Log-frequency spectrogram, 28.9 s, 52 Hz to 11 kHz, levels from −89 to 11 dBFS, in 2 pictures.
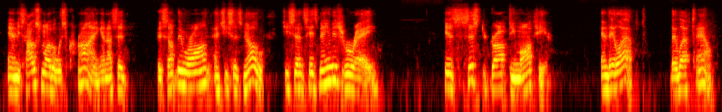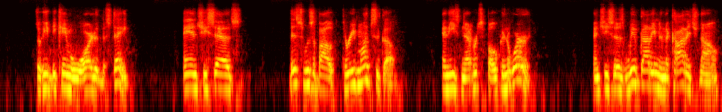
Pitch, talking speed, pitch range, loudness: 155 Hz, 140 wpm, 135-170 Hz, -19 LUFS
